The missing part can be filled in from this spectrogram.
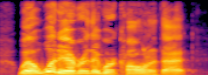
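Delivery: loud, high-pitched yell. Speaker arguing with an imagined well-actually person, yelling. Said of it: "Sorry, I'm yelling it".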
